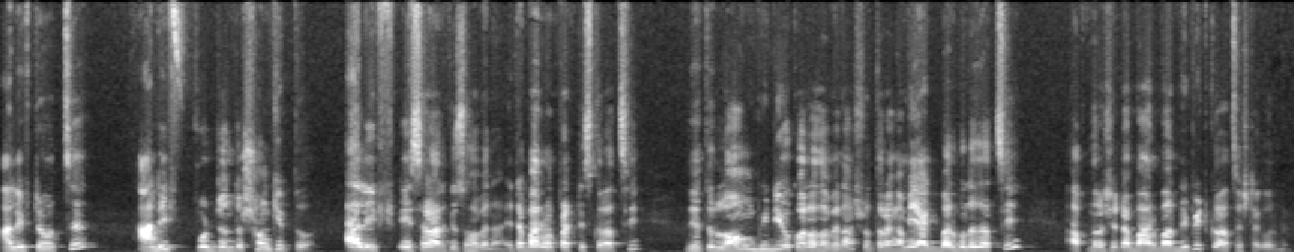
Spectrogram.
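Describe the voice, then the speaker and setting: High-voiced man teaching the alphabet. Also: quick pace. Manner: patient, repeats letters and drills pronunciation. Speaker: Quran and Arabic alphabet teacher. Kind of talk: recorded lesson for viewers.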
